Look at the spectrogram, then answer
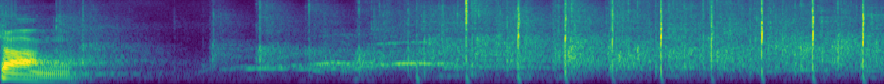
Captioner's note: everyone applauds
